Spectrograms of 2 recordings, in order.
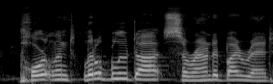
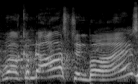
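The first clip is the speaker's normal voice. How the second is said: higher cocky hipster greeting; mock hipster soldier; 8 semitones higher than usual. Hipster at the front line greets invading Texans, cocky. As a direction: welcome them like a swaggering hipster.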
